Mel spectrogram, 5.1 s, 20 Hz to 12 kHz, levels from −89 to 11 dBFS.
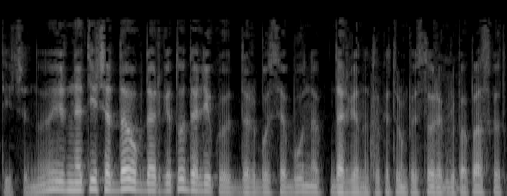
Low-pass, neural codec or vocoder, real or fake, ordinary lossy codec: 10.8 kHz; none; real; MP3, 32 kbps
